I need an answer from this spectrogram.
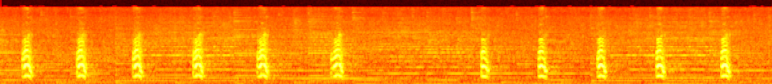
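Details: Barking tree frog calling at night as the sun sets, short sharp barks like a small dog repeated roughly every half second, about a dozen in a steady series, over background music.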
